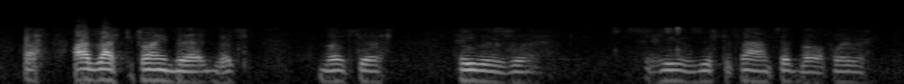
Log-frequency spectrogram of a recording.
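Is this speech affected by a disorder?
Yes: Parkinson's disease.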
